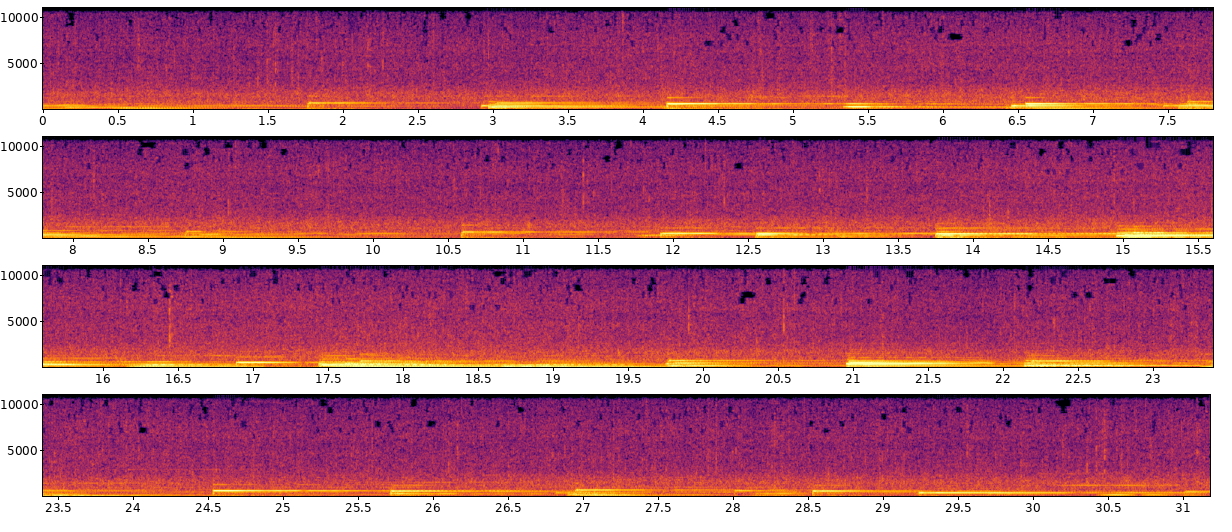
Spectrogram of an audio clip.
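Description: Soft solo piano playing slow melodic notes, each struck and fading, over a steady hiss of falling rain.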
